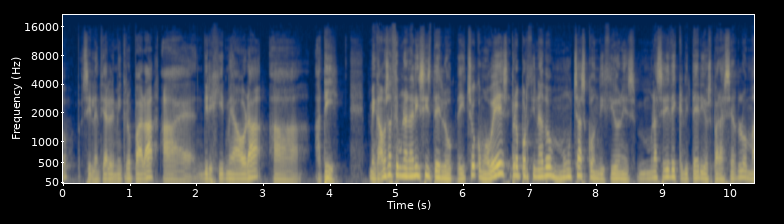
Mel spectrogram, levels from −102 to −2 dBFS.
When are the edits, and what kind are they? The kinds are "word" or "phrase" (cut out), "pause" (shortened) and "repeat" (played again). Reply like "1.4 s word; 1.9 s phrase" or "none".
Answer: 1.4 s pause; 4.3 s pause; 5.9 s phrase; 6.7 s phrase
